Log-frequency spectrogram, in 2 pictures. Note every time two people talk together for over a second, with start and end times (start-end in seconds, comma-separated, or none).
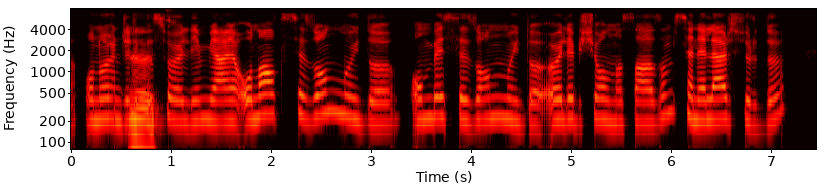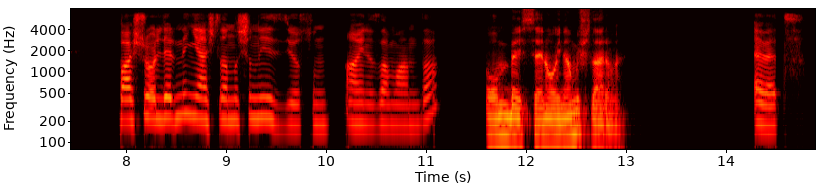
none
